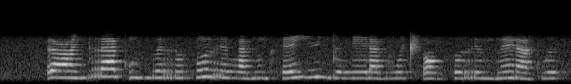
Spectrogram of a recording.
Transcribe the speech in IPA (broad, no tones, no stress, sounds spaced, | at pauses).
t͡sʼ œ ʕ ĩ ɡ r a kʷʼ ĩ ɡ m b œ r ɾ u h õ r ø ɦ a ɡ õ ɡ h ɛ j y n d ə ɦ e ɾ a ɡ v o t͡ʃʼ ɔ ɡ h o r ø m b ɛ̃ ɾ ã kʷʼ ə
